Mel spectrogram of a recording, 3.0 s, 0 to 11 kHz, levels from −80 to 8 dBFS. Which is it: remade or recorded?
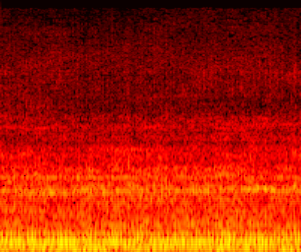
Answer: remade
